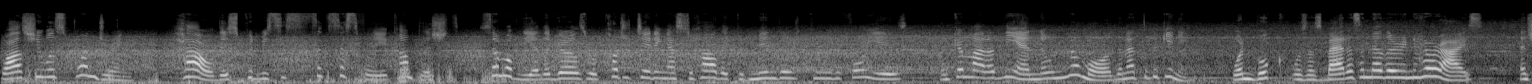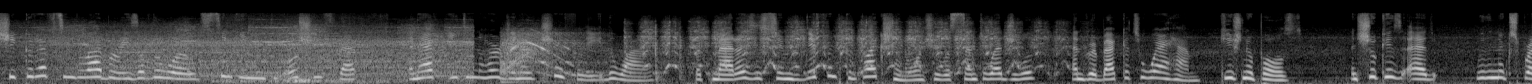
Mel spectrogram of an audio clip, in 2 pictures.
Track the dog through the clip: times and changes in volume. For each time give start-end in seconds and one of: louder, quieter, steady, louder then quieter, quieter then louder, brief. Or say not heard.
not heard.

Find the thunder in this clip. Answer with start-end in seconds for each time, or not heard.
17.4-19.2.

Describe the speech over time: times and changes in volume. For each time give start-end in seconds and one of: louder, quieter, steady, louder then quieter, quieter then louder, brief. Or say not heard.
0.0-30.5 steady.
